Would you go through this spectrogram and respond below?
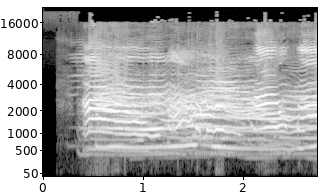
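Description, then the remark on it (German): Cats meowing in a loud, drawn-out, wavering yowl that starts abruptly and holds steadily for a couple of seconds, with no talking. “Ich verstehe kein Wort. Ist dir vielleicht ein Felidex, der uns helfen kann? Ah, Nova, was wollen die Katzen denn?”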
